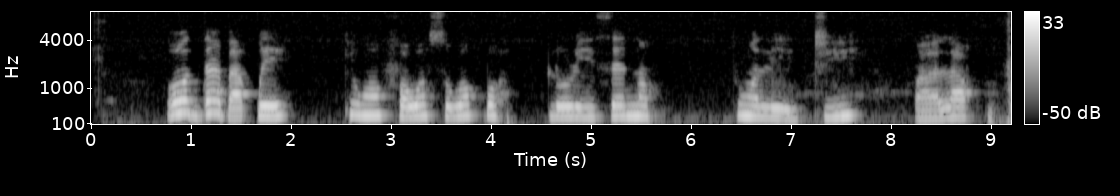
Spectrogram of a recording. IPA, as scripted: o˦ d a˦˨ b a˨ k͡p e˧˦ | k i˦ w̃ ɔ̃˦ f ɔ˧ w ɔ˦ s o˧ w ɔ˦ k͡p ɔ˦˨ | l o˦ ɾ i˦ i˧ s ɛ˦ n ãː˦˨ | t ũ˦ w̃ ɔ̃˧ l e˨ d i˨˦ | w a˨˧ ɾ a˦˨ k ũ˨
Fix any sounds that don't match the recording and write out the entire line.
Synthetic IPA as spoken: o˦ d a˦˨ b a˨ k͡p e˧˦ | k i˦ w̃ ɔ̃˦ f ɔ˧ w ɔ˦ s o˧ w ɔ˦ k͡p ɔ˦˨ | l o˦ ɾ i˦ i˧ s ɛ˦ n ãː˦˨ | t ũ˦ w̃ ɔ̃˧ l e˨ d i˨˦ | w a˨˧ l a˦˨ k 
